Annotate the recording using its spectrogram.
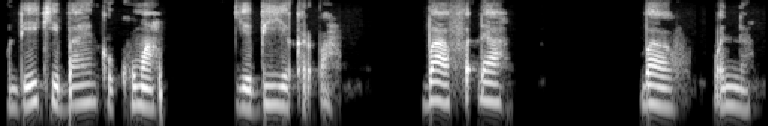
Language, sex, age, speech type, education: Hausa, female, 15-29, spontaneous, tertiary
